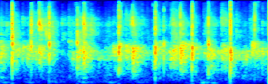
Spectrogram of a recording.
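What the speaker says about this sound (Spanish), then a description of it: "Le damos un aplauso" Audience at a lecture-style conference claps in an irregular burst, individual hand claps standing out as sharp cracks over a steady patter that swells and dips across about two seconds.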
